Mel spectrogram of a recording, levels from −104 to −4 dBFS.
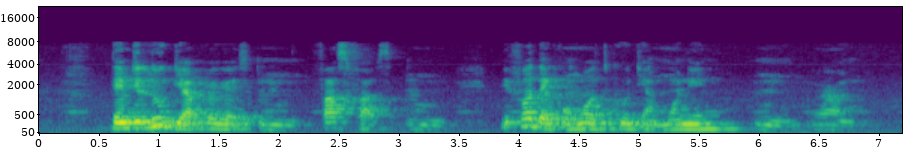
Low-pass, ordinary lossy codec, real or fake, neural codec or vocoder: none; none; real; none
